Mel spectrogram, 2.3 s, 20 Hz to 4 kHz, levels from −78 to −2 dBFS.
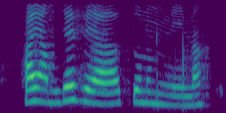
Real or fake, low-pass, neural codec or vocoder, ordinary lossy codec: real; 3.6 kHz; none; AAC, 16 kbps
